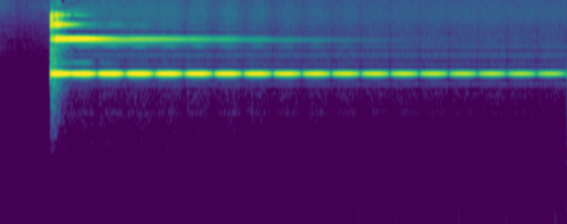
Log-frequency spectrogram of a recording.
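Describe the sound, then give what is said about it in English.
A single clear strike of a bell marks the end of a meditation. Its high tone rings out alone and fades slowly with a steady, wavering pulse. “When you hear the bell, we can finish.”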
